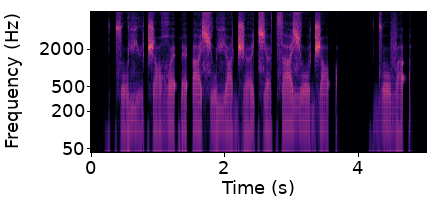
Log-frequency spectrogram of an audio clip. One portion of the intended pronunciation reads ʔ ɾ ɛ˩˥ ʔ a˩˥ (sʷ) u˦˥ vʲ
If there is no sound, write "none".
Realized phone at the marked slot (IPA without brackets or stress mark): ɕ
